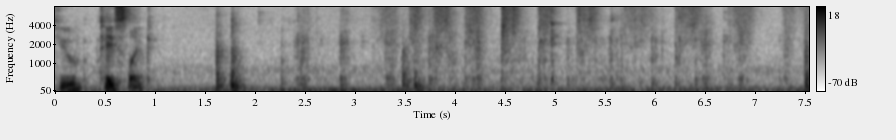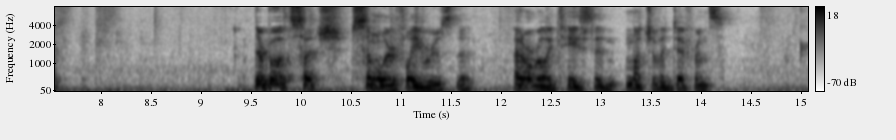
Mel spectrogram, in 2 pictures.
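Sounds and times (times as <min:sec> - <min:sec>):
crunchy insects being chewed: 0:02.2 - 0:03.6.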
